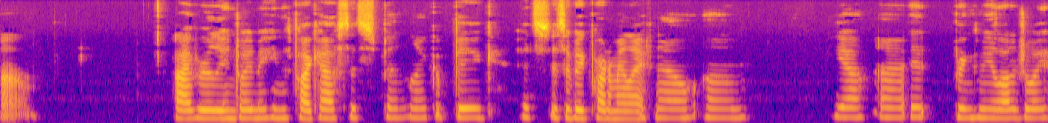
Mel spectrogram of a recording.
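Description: In a very clean recording with a silent background and a dry, close sound with no echo, a woman speaks quietly at a fairly slow pace with a fairly high pitch, monotone, flat intonation, and long, frequent pauses. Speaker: podcast host. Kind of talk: casual monologue. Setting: home, roommate nearby. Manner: quiet, subdued; low energy.

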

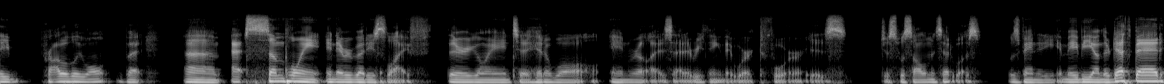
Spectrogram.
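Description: A man in a Texan accent at a fairly low pitch, with fairly even intonation and a moderate pace, in a very clean recording with a silent background. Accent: Texan American. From Texas, Houston (Katy Cypress area). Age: 20s. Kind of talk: casual chat.

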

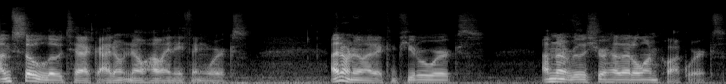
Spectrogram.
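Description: A man with an ordinary speaking voice talks at a moderate pace, his fairly low pitch moving in lively intonation. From US, moved from Hungary at age four. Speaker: stand-up comedian. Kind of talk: casual chat.

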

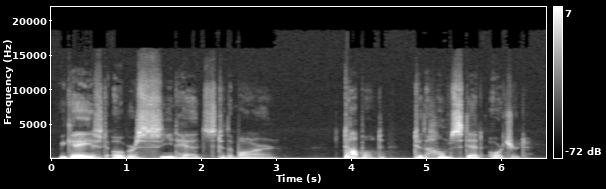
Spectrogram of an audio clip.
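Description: Very slow and somewhat breathy, a man with a fairly low pitch and ordinary pitch variation speaks in big swings of loudness on a very clean recording with a silent background. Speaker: radio host. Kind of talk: live radio poetry show, casual chat. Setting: radio studio, live broadcast. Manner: hesitant, filler-heavy.

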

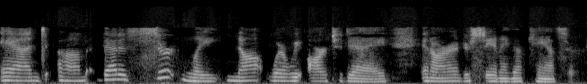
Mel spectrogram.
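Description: A woman talks at a fairly slow pace with a fairly low pitch, ordinary pitch variation and very even loudness. Noticeable background noise runs under her voice. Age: 60s. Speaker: clinical psychologist and ADHD advocate. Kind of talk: webcast presentation.

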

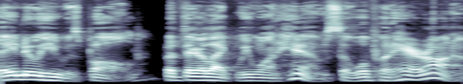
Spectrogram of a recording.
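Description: Here is a man with an American accent and a plain, everyday voice. He speaks at a medium pitch and a fairly quick pace. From US Midwest, Columbus, Ohio. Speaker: actor. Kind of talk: interview.

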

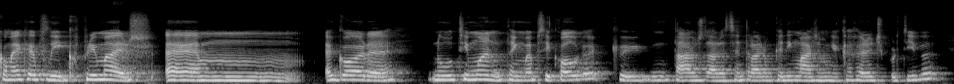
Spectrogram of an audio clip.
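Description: A woman's medium-pitched, monotone voice with flat intonation, very even loudness, a moderate pace and audible room echo. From Portugal, Algarve (Vila Real de Santo António). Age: 20s. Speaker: doctor and padel athlete. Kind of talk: interview conversation.

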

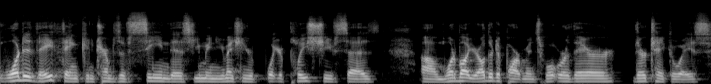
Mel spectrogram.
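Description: Speaking at a fairly quick pace, a man with a fairly high pitch keeps fairly even intonation on a very clean recording with a silent background. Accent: Upper Midwest. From Wisconsin, Milwaukee area. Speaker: deputy city manager and Army veteran. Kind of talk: casual chat.

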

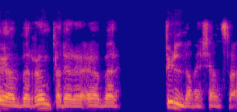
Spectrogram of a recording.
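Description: Lively intonation marks this man's voice, with a slight northern Swedish accent. The sound is dry and close, with no echo. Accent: slight northern Swedish (Norrland) dialect. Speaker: life coach. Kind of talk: podcast interview.

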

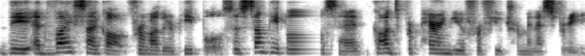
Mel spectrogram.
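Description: A woman speaks with a Canadian accent in an unremarkable speaking voice of medium pitch. Her intonation is lively and her pace fairly slow. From Canada. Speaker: theology researcher and author. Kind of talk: casual interview.

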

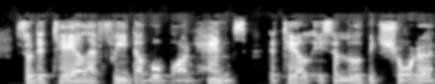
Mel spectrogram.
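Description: A man at medium pitch and a moderate pace, with very wide pitch swings. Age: 60s. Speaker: scientist. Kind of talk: interview. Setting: remote call.

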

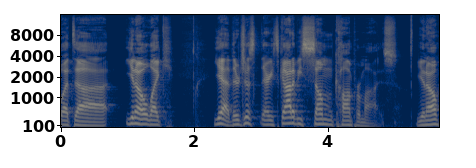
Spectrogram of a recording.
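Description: A man's normal speaking voice, fairly high-pitched, with an American accent. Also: ordinary pitch variation, fairly slow pace. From Portland, Oregon, US Pacific Northwest. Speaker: stand-up comedian. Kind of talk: casual chat.

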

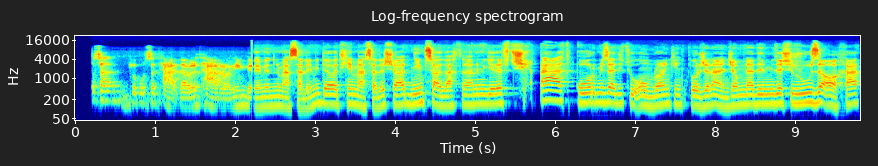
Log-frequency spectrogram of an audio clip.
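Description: A man's fairly high voice at a moderate pace, with ordinary pitch variation, hardly any pauses, and noticeable background noise. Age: 20s. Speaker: business graduate. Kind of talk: casual chat.

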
